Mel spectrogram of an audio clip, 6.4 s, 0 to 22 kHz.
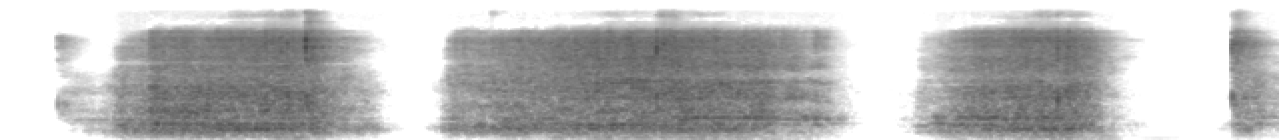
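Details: Nikko 9045 RC Teenage Mutant Ninja Turtle Party Van, a charity shop find, 2.4 GHz, tested with its matching controller after resoldering a joint. Four short bursts of even whirring, forwards then backwards, with smooth motor pitch and no gear clicking. Normal gearbox running.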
